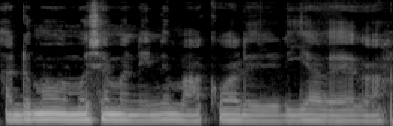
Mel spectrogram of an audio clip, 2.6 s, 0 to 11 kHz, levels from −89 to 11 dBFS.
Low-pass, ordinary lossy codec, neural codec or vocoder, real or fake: none; none; none; real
